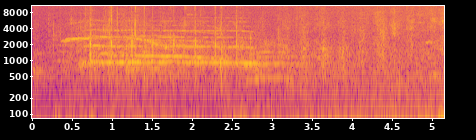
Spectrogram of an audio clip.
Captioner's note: applause and cheering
